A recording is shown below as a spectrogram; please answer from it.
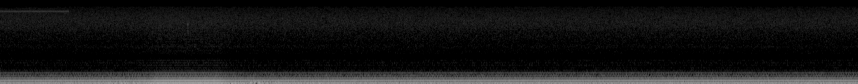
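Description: Steady electrical mains hum with a layer of hiss. No other sound stands out above it.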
